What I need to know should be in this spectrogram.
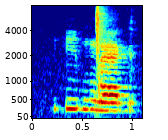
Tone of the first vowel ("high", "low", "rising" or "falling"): high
